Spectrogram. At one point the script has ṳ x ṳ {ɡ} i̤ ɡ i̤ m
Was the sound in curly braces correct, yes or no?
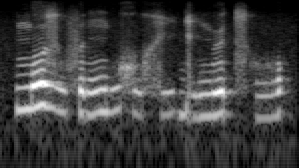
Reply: no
